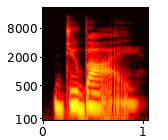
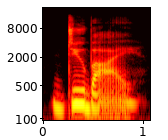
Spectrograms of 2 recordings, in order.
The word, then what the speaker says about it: Dubai: Repeat I-ole of Wight Isle of Wight Word 121 Dubai Common mispronunciation Du-by Correct pronunciation Du-bai Two syllables with the stress clearly on the second.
